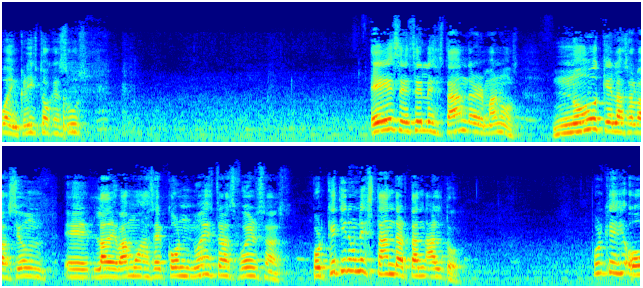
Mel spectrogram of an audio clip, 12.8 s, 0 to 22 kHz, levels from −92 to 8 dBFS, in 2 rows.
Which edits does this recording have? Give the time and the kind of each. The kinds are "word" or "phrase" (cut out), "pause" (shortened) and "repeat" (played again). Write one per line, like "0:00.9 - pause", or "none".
0:06.9 - pause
